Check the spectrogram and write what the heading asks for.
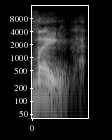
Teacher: th hərf birləşməsi pəltək v səsi verir. Pəltək, yəni bu sözü they olaraq demirik.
